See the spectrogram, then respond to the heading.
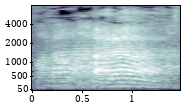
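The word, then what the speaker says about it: ברא: 알렙이 낱말 맨 끝에 오면 묵음이 됩니다. 그래서 어떻게 읽어요? 바라.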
